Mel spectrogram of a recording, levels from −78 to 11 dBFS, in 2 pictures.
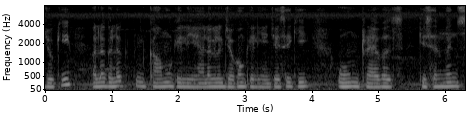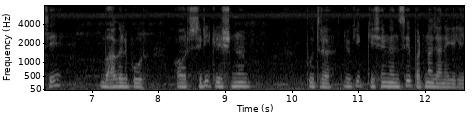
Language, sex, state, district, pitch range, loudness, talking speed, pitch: Hindi, male, Bihar, Kishanganj, 130-145 Hz, -38 LUFS, 155 wpm, 135 Hz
